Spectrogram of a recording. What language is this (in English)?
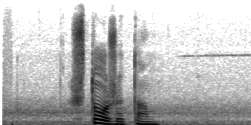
Russian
